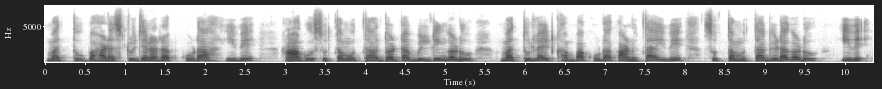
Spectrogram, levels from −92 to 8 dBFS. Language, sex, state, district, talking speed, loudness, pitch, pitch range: Kannada, female, Karnataka, Bidar, 115 wpm, -20 LUFS, 225 Hz, 220-235 Hz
